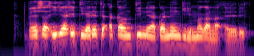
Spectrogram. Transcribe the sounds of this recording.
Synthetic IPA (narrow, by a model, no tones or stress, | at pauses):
mbɛʃaʔiɾjaʔetiɣaɾetɛʔakauntinɛjakwanɛːŋɡiɾimaɣana̰ʔɛɾe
